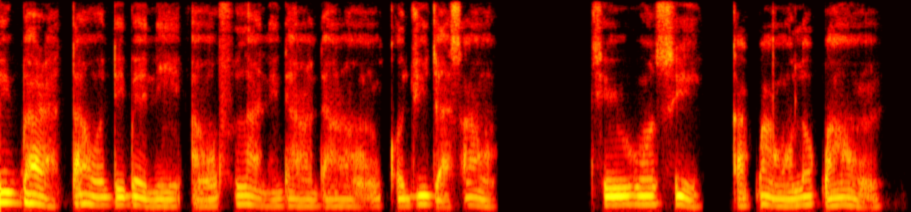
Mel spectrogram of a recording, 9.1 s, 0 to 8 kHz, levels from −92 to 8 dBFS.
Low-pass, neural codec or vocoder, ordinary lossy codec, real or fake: none; codec, 16 kHz, 8 kbps, FunCodec, trained on Chinese and English, 25 frames a second; none; fake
